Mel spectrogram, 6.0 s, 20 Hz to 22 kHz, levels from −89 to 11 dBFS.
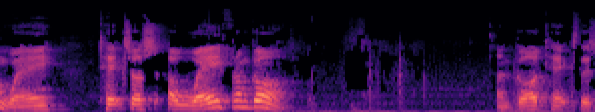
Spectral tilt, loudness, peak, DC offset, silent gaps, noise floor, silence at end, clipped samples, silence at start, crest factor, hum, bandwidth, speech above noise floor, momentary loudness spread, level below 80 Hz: -5 dB/octave; -22 LUFS; -4 dBFS; under 0.1%; none; -52 dBFS; 0 s; under 0.1%; 0 s; 18 dB; none; 10 kHz; 31 dB; 14 LU; -54 dBFS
